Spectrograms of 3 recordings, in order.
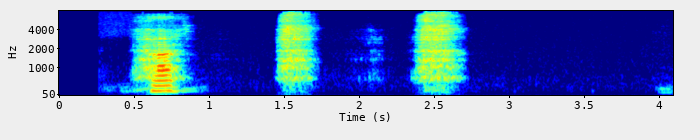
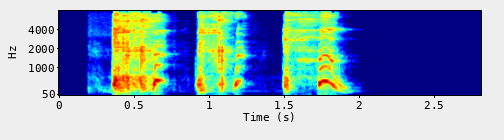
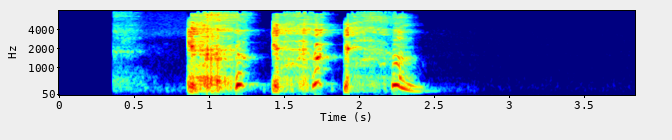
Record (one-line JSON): {"exhalation_length": "4.1 s", "exhalation_amplitude": 10222, "exhalation_signal_mean_std_ratio": 0.29, "three_cough_length": "2.8 s", "three_cough_amplitude": 29884, "three_cough_signal_mean_std_ratio": 0.4, "cough_length": "3.8 s", "cough_amplitude": 29660, "cough_signal_mean_std_ratio": 0.36, "survey_phase": "alpha (2021-03-01 to 2021-08-12)", "age": "18-44", "gender": "Female", "wearing_mask": "No", "symptom_cough_any": true, "symptom_shortness_of_breath": true, "symptom_fatigue": true, "symptom_fever_high_temperature": true, "symptom_headache": true, "symptom_onset": "2 days", "smoker_status": "Current smoker (e-cigarettes or vapes only)", "respiratory_condition_asthma": false, "respiratory_condition_other": false, "recruitment_source": "Test and Trace", "submission_delay": "1 day", "covid_test_result": "Positive", "covid_test_method": "RT-qPCR", "covid_ct_value": 16.2, "covid_ct_gene": "ORF1ab gene", "covid_ct_mean": 17.3, "covid_viral_load": "2100000 copies/ml", "covid_viral_load_category": "High viral load (>1M copies/ml)"}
